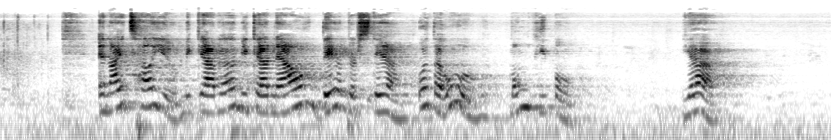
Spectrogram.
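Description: A woman speaks with animation into a microphone over loudspeakers.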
